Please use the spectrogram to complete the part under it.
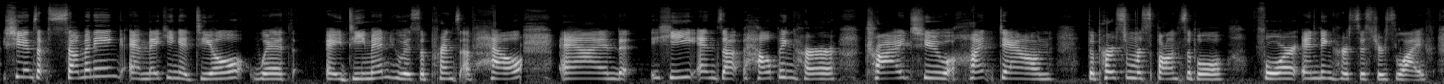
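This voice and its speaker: A young woman vlogging casual book reviews, gushing and excitable, talking straight to her viewers, her voice a little worn. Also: high-pitched. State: starting to lose her voice.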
